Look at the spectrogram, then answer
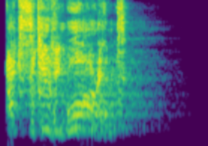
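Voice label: vocal investigating projected; Enemies; Vocals; Warframe; Duviri; Dax; Vocal Set B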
